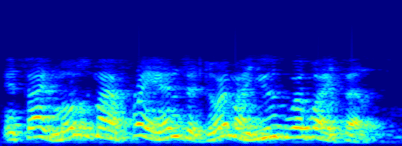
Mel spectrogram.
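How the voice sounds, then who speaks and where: A man's voice: sits high, normal speed. A middle-aged man from western Pennsylvania giving a folksy personal lecture, telling stories with joking asides. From western Pennsylvania, USA. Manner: animated storytelling with joking asides. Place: lecture room with an audience. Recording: tinny, echoey old archival tape from far off.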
